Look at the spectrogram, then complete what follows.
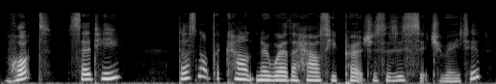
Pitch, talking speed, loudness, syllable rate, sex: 215 Hz, 180 wpm, -19 LUFS, 5.0 syllables/s, female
